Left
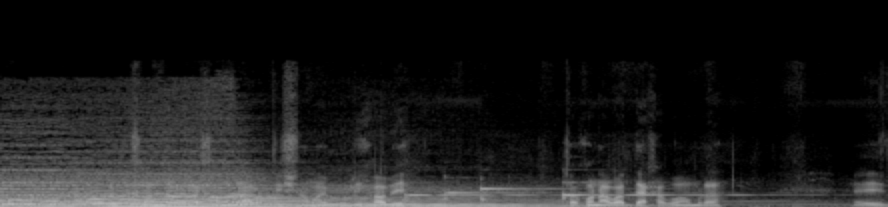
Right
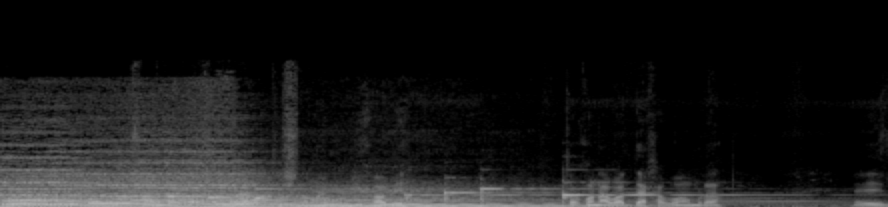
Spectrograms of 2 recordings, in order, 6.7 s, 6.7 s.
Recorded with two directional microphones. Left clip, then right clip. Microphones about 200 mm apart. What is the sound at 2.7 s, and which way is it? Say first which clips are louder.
Speech: left 5 dB; 5° right (ahead or behind).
